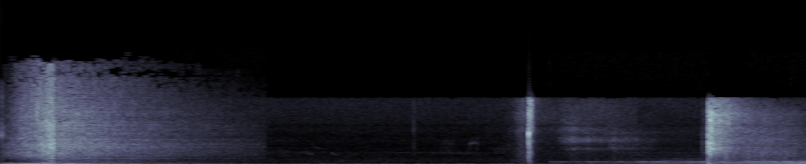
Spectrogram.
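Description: A loud whooshing swell that fades over about two seconds, a sharp click about four seconds in, then the crisp strike of a golf iron on the ball near the end, with music starting under it.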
